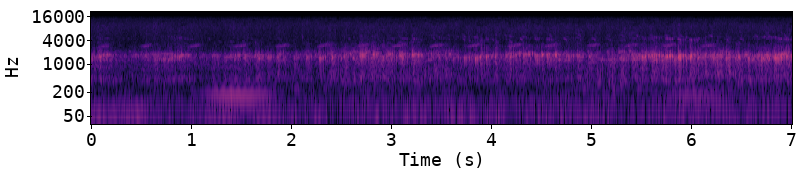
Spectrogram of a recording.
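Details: A thick frog chorus, countless overlapping croaks blending into a rattling, pulsing drone, with two brief low tones in the background.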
